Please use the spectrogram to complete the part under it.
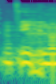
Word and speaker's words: Egil: Uh, och uh, ja, jag kör ju på Sven-uttalet från och med uttalsomgången. jag kommer inte säga Egil Skallagrim, mm, som jag Egil. – Egil låter jättebra ja.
